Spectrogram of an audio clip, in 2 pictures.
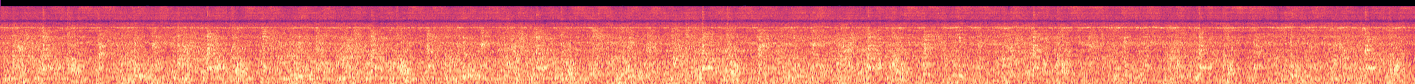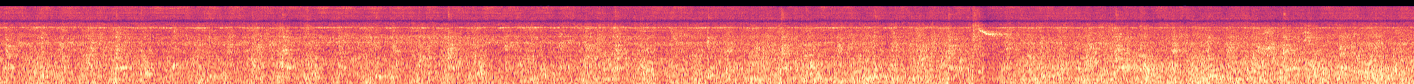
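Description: Paddle steamer's steam engine running: a steady mechanical clatter with hiss from the working machinery.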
